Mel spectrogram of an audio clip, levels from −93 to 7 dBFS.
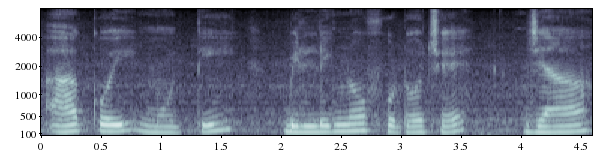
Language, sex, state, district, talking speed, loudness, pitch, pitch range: Gujarati, male, Gujarat, Gandhinagar, 105 wpm, -15 LUFS, 150 Hz, 140-160 Hz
